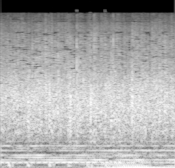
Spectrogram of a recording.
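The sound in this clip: A church audience claps in praise of God, producing a sustained, dense burst of applause with a steady low hum underneath.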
